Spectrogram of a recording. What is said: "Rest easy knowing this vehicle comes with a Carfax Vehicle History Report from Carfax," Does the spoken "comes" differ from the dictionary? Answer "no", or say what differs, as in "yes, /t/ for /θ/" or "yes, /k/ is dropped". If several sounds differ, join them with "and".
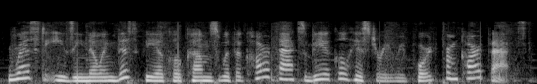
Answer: no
